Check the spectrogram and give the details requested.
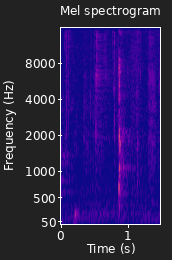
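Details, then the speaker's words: A young child has brief, sharp involuntary catches while eating: hiccups. "Hiccup? Do you have the hiccups?"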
